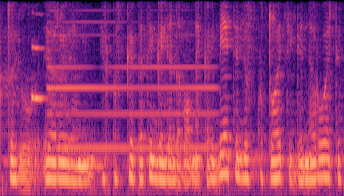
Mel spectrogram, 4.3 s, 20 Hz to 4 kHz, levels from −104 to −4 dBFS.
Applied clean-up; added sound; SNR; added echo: none; Wind instrument, woodwind instrument; 10 dB; reverberation time 1.6 s.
